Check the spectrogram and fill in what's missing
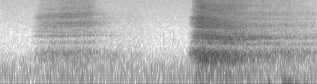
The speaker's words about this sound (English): Just keep breathing deeply. Keep breathing in.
